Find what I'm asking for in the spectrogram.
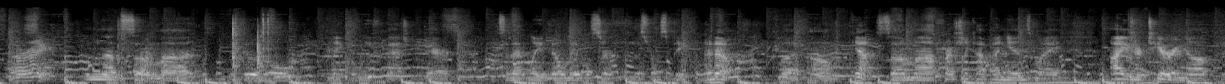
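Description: Loud music plays in the background as a man talks at a moderate pace. He takes long, frequent pauses. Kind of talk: casual cooking tutorial. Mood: playful, joking. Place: kitchen.

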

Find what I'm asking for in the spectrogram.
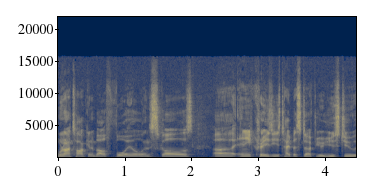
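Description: Here a man speaks at a fairly quick pace. His intonation stays fairly even. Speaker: podcast host. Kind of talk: show intro announcement. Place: home room.

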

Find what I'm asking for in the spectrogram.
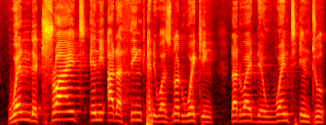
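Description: A man talks at a fairly slow pace in a high pitch, with ordinary pitch variation. The background is quiet. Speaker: pastor. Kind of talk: sermon. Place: church. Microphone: handheld.

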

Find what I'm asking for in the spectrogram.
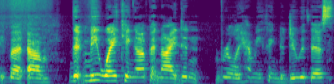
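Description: The speaker is a woman, talking at a moderate speed with ordinary pitch variation. Nothing stirs behind her. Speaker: vlogger. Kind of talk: casual vlog chat. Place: bathroom. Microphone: phone near.

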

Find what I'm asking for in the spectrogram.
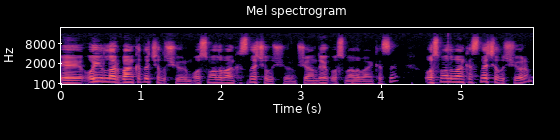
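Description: A man's pitch swings very widely as he talks over a quiet background. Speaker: author and former local official; speaker. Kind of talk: public talk. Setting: hall with live audience. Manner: hesitant, frequent filler sounds. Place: hall. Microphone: lapel.

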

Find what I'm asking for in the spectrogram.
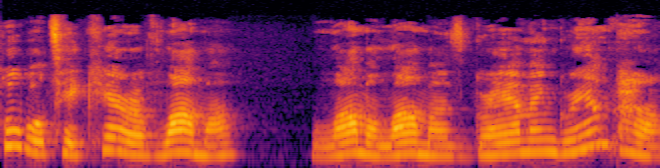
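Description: Against a quiet background, the speech moves at a fairly slow pace with lively, sing-song intonation. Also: woman. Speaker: children's librarian. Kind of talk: children's story time reading. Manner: expressive, sing-song, addressing young children. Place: home room. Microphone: webcam.

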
